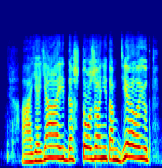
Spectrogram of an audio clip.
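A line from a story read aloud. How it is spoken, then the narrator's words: Angry shout. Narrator (Russian): закричал Клопс, наливаясь от злости кровью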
